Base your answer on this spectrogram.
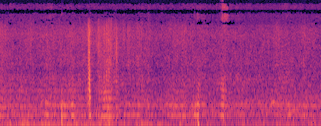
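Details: A live honey bee colony, nested behind a cabinet and being captured for relocation, hums in a thick, even low buzz, punctuated by several sharp taps and clicks from the removal work.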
